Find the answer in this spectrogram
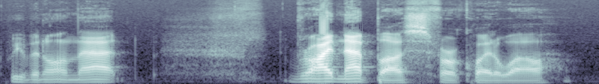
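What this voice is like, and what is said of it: Strained, hoarse voice. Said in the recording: “losing my voice ... I'm a hurting pup here”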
